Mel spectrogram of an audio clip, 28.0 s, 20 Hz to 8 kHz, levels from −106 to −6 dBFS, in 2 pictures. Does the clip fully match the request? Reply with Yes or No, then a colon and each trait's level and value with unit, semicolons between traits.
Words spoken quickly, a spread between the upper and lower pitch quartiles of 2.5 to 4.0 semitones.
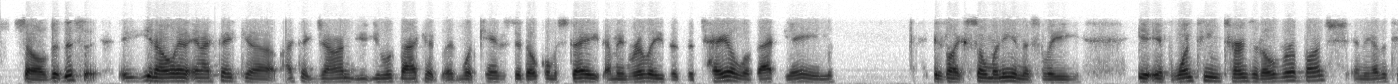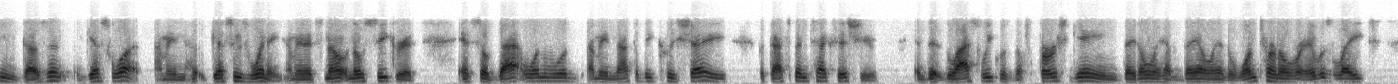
Yes: fast, 210 wpm; average, 3.6 semitones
